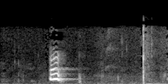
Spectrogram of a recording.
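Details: Samoyed puppy, a female, 'talking' back to her owner's repeated hellos: one brief, tonal, slightly wavering yowl with clear overtones, followed by faint soft noises and a small rustle.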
